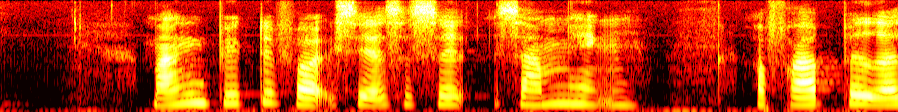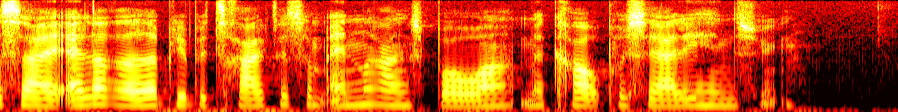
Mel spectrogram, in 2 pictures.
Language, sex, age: Danish, female, 24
